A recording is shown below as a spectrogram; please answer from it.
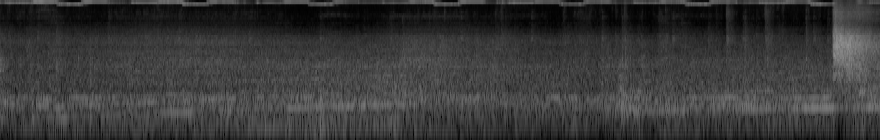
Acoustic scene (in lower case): bus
